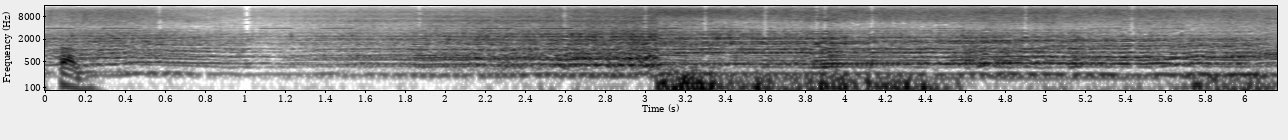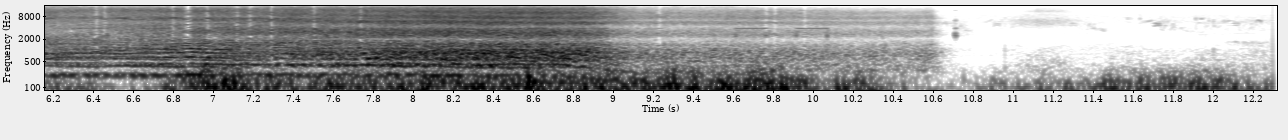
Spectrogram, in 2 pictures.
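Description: DJI Mavic Air 2 quadcopter's propellers buzzing with a wavering whine as it descends and sets down in an automatic precision landing, with a low rumble of its downwash on the microphone from about three seconds in. The motors wind down and cut off near the end once it has landed.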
